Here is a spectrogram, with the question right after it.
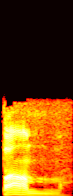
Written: bum

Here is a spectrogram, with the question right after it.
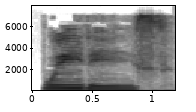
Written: wheaties

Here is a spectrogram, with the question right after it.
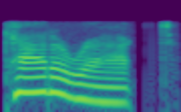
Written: cataract

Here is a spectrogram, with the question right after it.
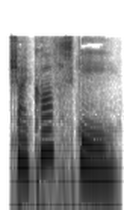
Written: tschaikovsky

